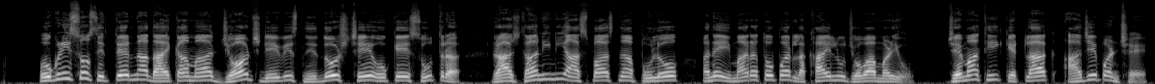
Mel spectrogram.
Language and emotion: Gujarati, neutral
